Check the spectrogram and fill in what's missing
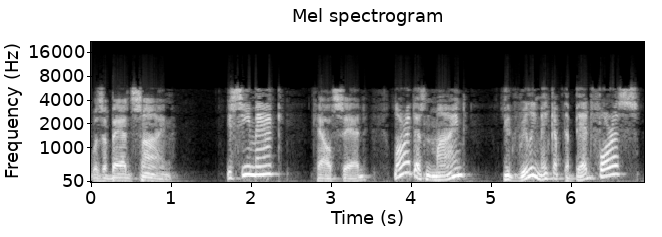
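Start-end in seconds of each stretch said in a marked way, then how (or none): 1.7-2.4 higher, teasing woman's voice; Cal's voice. A narrator's reading. Narrator voices Cal. 3.8-6.8 higher, teasing woman's voice; Cal's voice. A narrator's reading. Narrator voices Cal.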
